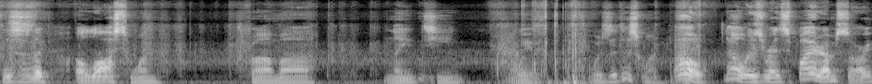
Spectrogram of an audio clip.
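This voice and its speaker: A man speaks with long, frequent pauses. His voice is somewhat breathy, with a dark, mellow tone. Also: fairly low pitch for a man, lively intonation, fairly slow pace. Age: 60s. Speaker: comic book collector vlogger. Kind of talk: casual monologue showing collection. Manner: halting, many fillers.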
